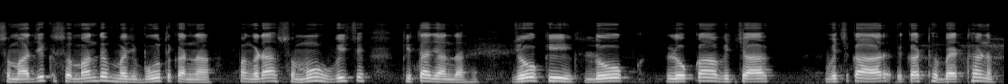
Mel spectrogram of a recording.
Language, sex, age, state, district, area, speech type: Punjabi, male, 45-60, Punjab, Hoshiarpur, urban, spontaneous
